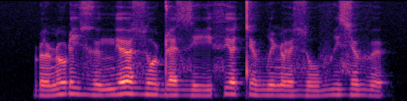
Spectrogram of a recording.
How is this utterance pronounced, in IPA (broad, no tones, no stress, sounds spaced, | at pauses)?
ɽ ʏ ɳ u ɽ i ɣ ʏ mʲ œ z u ɖ ɛ z i fʲ œ t ʏ v i ɳ ʏ z u v i z ʏ v ʏ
